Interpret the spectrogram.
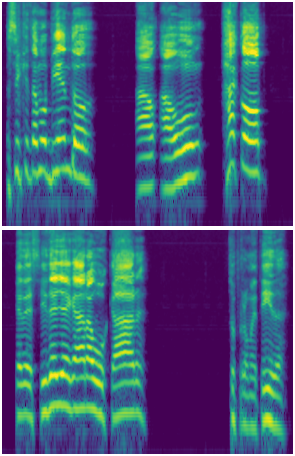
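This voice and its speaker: A man's voice: high voice, a little slow, long pauses, smooth, dry recording, clean studio sound. A male pastor preaching a humorous sermon, often putting questions to the congregation.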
